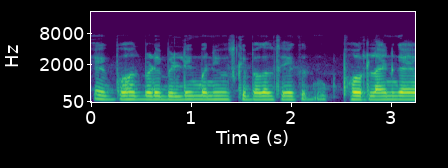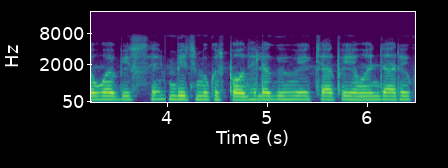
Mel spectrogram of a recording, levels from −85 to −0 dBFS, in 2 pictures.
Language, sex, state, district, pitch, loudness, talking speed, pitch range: Hindi, male, Uttar Pradesh, Varanasi, 155 Hz, -19 LUFS, 275 wpm, 150-155 Hz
